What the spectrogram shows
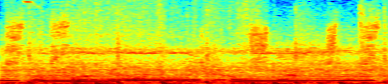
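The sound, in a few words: buggy vehicle driving in Onrush video game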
